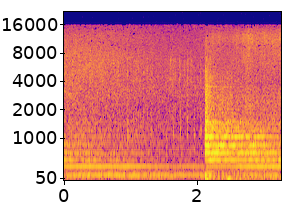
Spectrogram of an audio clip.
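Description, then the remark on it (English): A steady tonal hum, then a single bell strike rings out clearly partway through and keeps ringing with a sustained, humming tail. No one speaks. “A bell rang three times”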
